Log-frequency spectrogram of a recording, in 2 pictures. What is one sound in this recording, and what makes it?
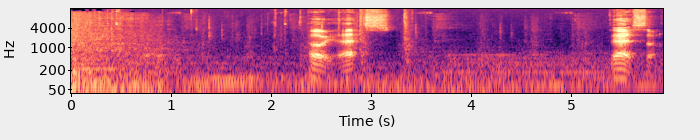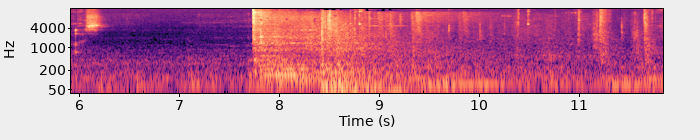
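Heavy armoured footsteps thud on a hard floor.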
